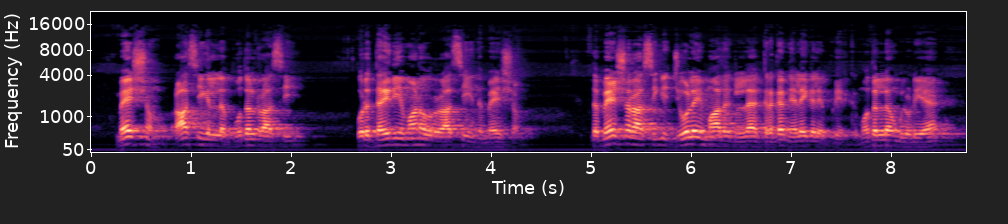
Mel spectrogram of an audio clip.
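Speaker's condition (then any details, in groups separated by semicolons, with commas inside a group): No condition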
